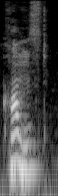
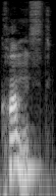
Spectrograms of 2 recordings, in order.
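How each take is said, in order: Both takes have the same delivery.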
